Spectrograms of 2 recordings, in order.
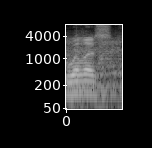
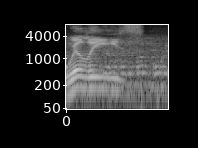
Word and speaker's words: Willys: His name was pronounced Willis. The hot rodders and the drag racers started calling him Willies. So that's why we say Willis. That is the correct pronunciation.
